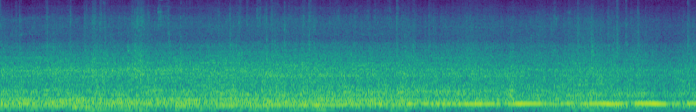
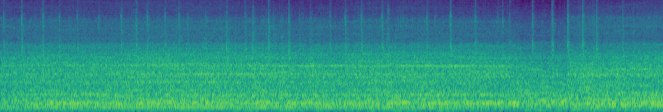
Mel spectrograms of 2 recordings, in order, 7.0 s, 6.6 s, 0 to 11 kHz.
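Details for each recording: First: Roughly 40-year-old John Deere 862 scraper driving in fifth gear: steady low hum over a rough diesel drone; operator dislikes the gearbox noise in fifth, source undetermined. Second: Forty-year-old John Deere 862 scraper diesel, driven in fourth gear (second switch only): steady, even drone with smooth low rumble and no knocks, grinding or whine; normal running, unlike the noisy fifth gear.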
